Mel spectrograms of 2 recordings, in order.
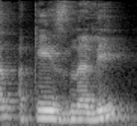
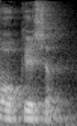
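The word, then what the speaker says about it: occasion: कुछ लोग इसको बोलते हैं ओकेशन, नॉट ओकेशन, नॉट ओकेजन, अकेजन, अकेजन, अकेजन, जन जन, और वो भी अके नॉट ओके, ए अके जन जन, अकेजन।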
